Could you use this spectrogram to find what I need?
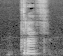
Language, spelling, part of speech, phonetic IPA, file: Polish, traf, noun / verb, [traf], LL-Q809 (pol)-traf.wav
